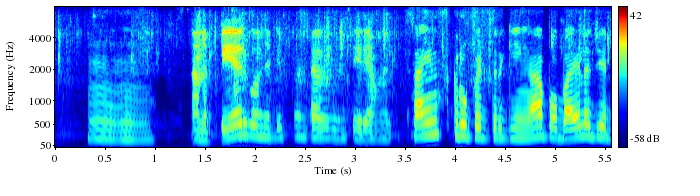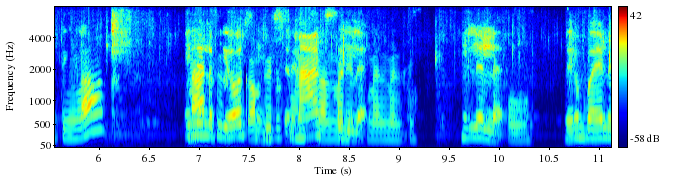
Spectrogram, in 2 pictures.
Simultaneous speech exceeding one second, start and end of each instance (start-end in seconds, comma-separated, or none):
6.9-8.6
